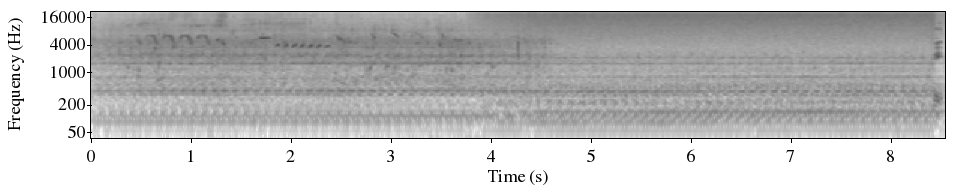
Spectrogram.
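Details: A steady low engine drones throughout, like a boat or vehicle idling, with no clear animal sound.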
